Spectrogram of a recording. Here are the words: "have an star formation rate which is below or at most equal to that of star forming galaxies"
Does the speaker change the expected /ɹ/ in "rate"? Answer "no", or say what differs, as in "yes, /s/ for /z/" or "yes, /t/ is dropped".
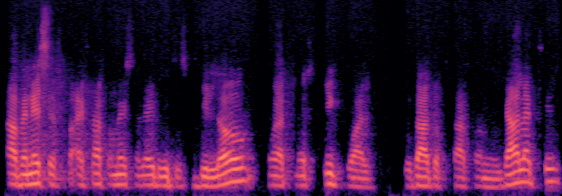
yes, /l/ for /ɹ/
